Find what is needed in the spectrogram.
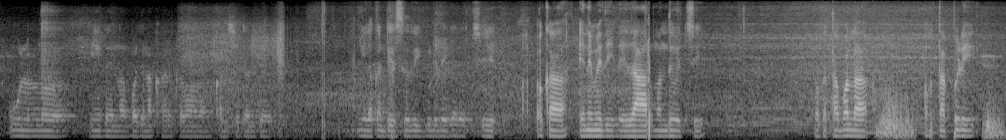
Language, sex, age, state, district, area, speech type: Telugu, male, 30-45, Andhra Pradesh, Kadapa, rural, spontaneous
